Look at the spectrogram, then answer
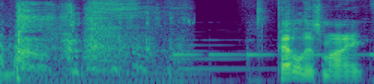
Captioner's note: both laughing; laughs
